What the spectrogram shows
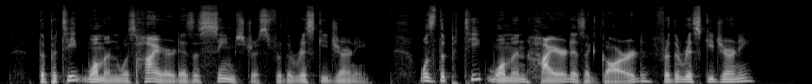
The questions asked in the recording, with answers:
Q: Was the petite woman hired as a guard for the risky journey?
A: No, the petite woman wasn't hired as a guard for the risky journey.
